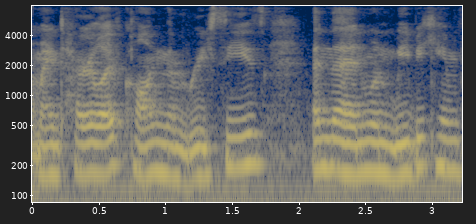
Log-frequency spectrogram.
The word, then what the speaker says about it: Reese's: Reese's Pieces, and like it's supposed to rhyme with the word pieces, and for some reason my brain was just like, nah, it's Pieces.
